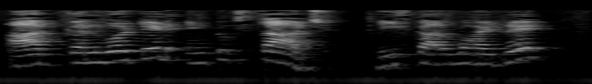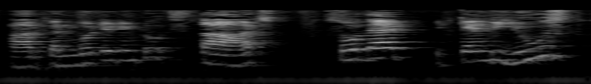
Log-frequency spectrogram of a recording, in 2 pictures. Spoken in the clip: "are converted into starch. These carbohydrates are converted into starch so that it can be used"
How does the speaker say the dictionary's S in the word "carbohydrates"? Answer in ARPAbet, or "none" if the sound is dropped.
none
